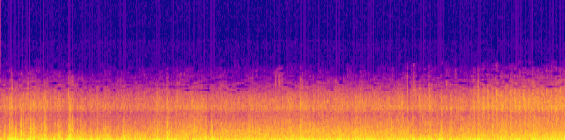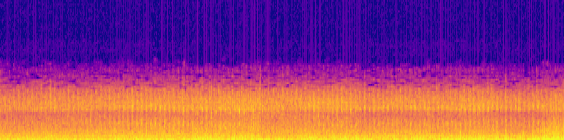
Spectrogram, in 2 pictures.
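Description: Go-kart driving at speed on an asphalt track, its running noise mixed with wind buffeting the microphone, steady throughout.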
